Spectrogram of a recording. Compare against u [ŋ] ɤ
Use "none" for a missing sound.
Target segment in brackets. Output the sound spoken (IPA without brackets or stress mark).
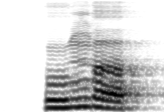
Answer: ŋ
